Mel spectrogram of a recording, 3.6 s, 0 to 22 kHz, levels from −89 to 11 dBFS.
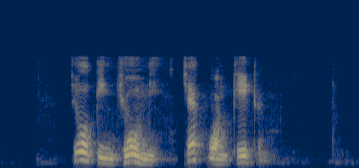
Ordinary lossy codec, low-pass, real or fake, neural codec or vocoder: Opus, 64 kbps; 5.4 kHz; fake; codec, 44.1 kHz, 3.4 kbps, Pupu-Codec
